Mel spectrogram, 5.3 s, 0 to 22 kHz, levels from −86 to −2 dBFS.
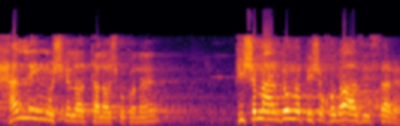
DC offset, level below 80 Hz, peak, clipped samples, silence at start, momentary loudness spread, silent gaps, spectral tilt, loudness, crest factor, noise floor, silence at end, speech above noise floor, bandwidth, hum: under 0.1%; -54 dBFS; 0 dBFS; under 0.1%; 0 s; 11 LU; none; -3 dB/octave; -13 LUFS; 14 dB; -42 dBFS; 0 s; 28 dB; 16.5 kHz; none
